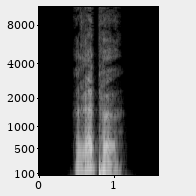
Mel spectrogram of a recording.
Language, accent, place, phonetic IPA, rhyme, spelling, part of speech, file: German, Germany, Berlin, [ˈʁɛpə], -ɛpə, rappe, verb, De-rappe.ogg
- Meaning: inflection of rappen: 1. first-person singular present 2. first/third-person singular subjunctive I 3. singular imperative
